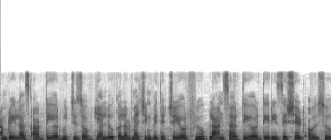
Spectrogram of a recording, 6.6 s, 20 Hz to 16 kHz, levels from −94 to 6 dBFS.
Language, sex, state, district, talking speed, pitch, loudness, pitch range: English, female, Haryana, Jhajjar, 190 wpm, 195 Hz, -14 LUFS, 190-210 Hz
